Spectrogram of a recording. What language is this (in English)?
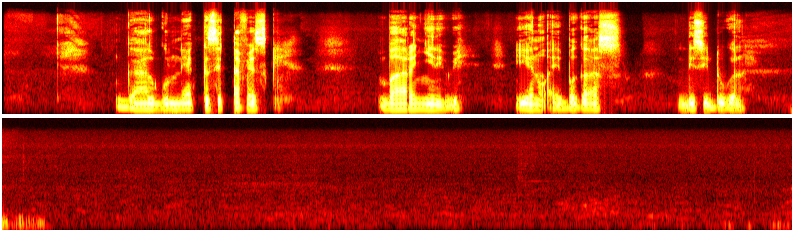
Wolof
